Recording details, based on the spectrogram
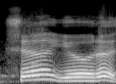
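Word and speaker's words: sure: इसे क्या पढ़ेंगे आधा प यो र प्योर श योर श्योर प्योर श्योर आप इस तरह पढ़िए फोर्थ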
